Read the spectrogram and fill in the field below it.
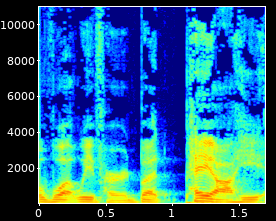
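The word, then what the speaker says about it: Pay-ahi (Peʻahi): This would be a good time to mention, I got an email from a listener correcting pronunciation on that surf spot, saying it's actually pronounced Pay-ahi. – Pay-ahi.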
